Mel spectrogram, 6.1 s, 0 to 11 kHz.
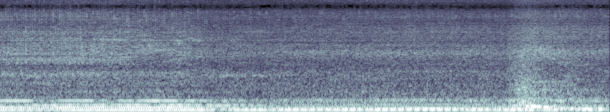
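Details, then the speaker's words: Yamaha FZS600 Fazer four-cylinder after clutch plate replacement and spark plug cleaning and re-gapping: steady idle with crisp rev blip, no clutch plate noise or rattle; RPM needle steadier and less jerky than before. "बिल्कुल ठीक है जी कोई आवाज नहीं आ रही फिलहाल जो clutch plate की हो तो फिलहाल ठीक है"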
